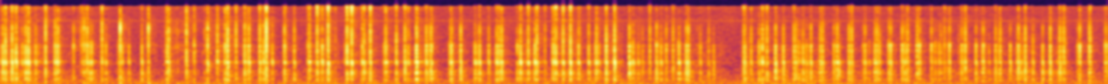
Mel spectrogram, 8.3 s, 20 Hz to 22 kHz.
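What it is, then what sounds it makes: Paperback book cover. Long acrylic nails rapidly tap the glossy card front cover of a single Black Butler vol. 1 paperback manga with solid paper pages. The sharp, dry clicks are bright with almost no low end, running as a steady stream with a brief pause about two-thirds of the way through.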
